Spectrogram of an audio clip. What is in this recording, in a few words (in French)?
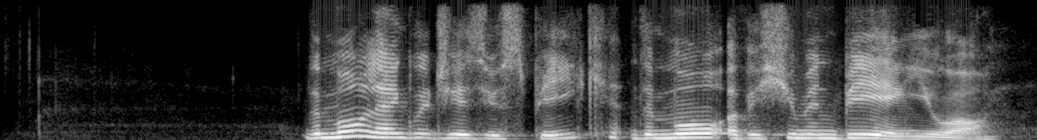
Phrase anglais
